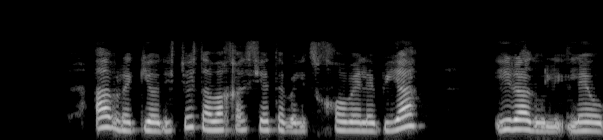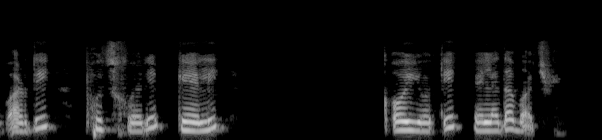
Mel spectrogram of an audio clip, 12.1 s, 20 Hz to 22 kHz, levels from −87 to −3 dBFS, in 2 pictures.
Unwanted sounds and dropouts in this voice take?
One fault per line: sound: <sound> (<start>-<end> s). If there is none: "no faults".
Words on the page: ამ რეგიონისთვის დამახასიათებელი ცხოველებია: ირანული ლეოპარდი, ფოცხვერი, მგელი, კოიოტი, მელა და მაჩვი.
no faults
